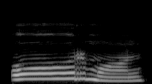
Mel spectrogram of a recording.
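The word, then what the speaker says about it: o'rmon: তাহলে ও এর উপর টান থাকলে ওর মন, মানে ওটা একটু জোরে উচ্চারণ হবে, ওর, এরকম হবে।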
